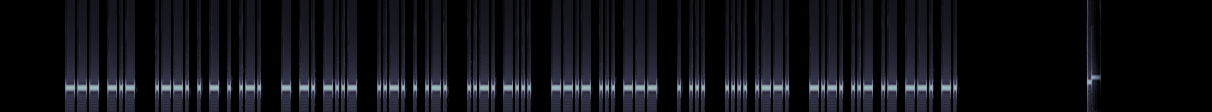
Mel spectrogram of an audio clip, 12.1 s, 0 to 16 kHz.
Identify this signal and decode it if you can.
Morse code, heard as a keyed tone, about 40 wpm, 700 Hz. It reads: OK PETER TNX FER FB QSO ES HP CUAGN
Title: Practice QSO - Exchange 4 - Ending - 40wpm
